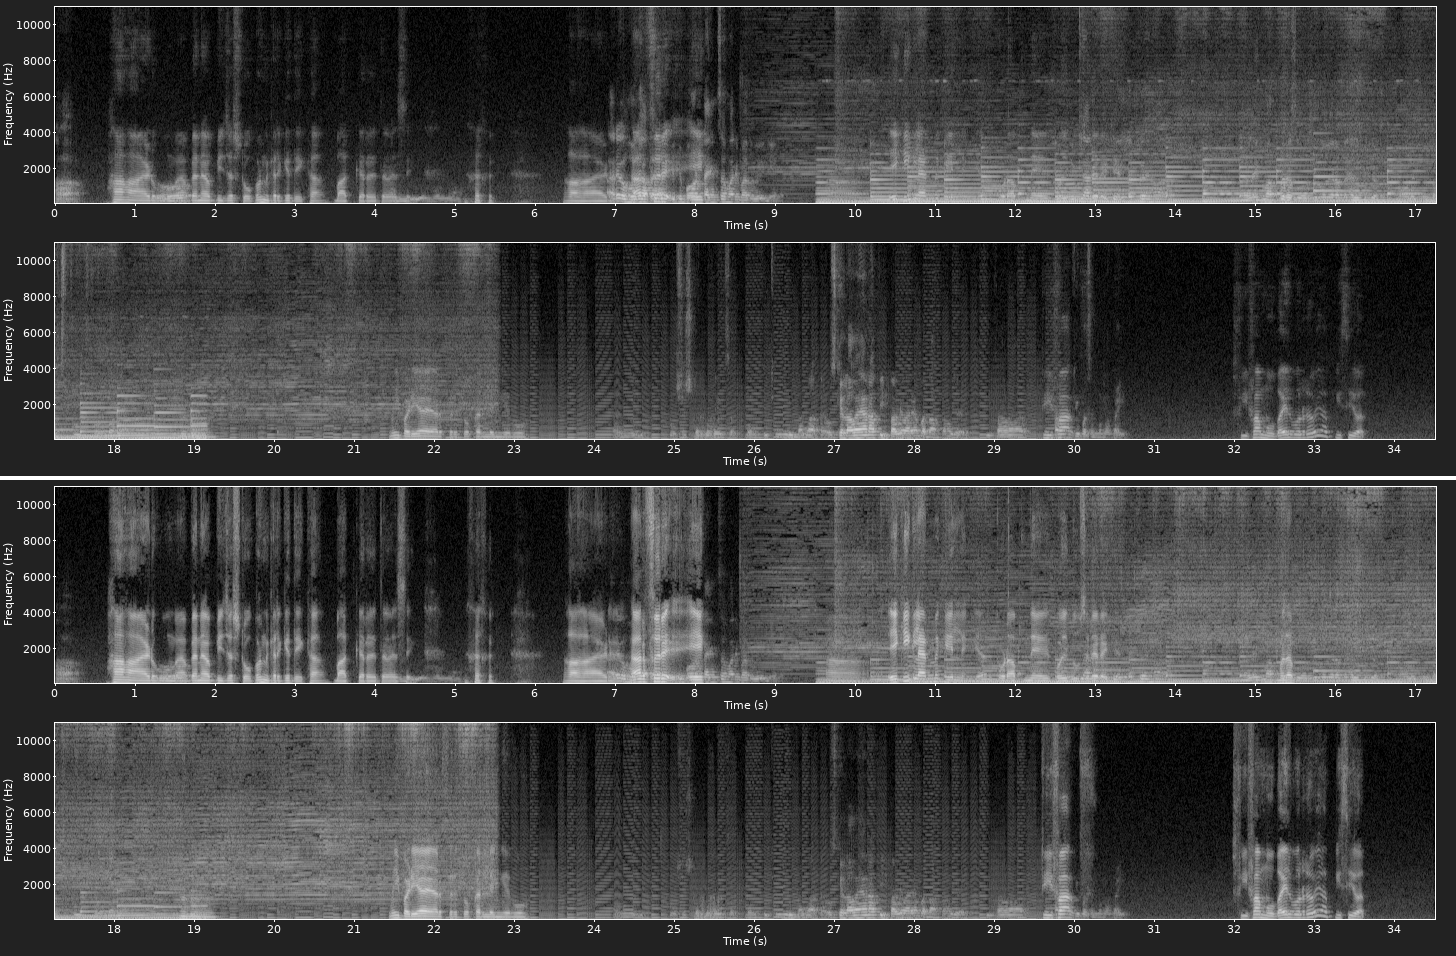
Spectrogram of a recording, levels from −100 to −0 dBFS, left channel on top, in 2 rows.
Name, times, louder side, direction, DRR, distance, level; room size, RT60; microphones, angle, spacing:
voice 1, 0.0-0.4 1.2-1.7 4.2-5.1 6.9-9.1 12.6-14.1 14.8-18.3 24.2-24.7 24.9-29.5 29.8-30.7, left 3 dB, 35° left, 0.6 m, -34 dB
voice 2, 0.7-4.5 5.1-5.4 5.8-5.9 6.4-8.2 9.6-13.3 15.3-15.5 18.8-19.4 21.4-23.2 25.2-25.6 26.3-26.5 29.6-30.0 32.0-33.6, right 6 dB, 65° right, 0.4 m, -29 dB
sound 1, 8.6-22.8, right 9 dB, 90° right, 1.6 m, -42 dB
sound 2, 9.5-19.2, left 4 dB, 80° left, 0.7 m, -30 dB
sound 3, 16.7-30.0, equal, 10° right, 0.6 m, -45 dB
6.4 x 5.3 x 3.7 m
head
